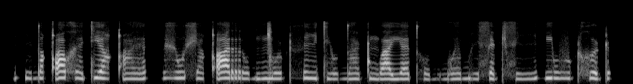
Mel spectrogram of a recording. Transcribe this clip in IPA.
ʔ i̤ d̪ ʌ qʼ o x ɛ̤ tʲ e ʁ qʼ ɛ̤ | ʒ u ʃ ɛ̤ qʼ a r o̤ b ŋ͡ǀ o̤ ʈ θ i tʲ o̤ d̪ a̤ ʈ ŋʷ a j ɛ t̪ʰ o̤ b ɡʷ ɛ̤ b i̤ s ɛ ʈ s i̤ | j u v u ʈ x ɯ ʈ

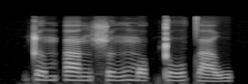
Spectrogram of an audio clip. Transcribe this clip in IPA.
ʈ ə˨˩˦ m ʔ a˨˩ ŋ ʂ ə˨˩˦ ŋ m ɔ˨˩ k̚ ʈ o˨˩˦ t̪ a˨˩˨ w

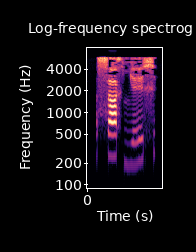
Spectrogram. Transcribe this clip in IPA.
s a˦ x ʎ e˨˦ x

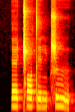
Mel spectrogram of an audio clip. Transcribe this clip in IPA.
ɛ ǁ ɔ t e ŋ ʈ͡ʂ ɯ

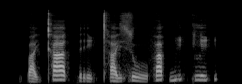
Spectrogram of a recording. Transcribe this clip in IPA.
p a˩˦ j kʰ aː˥˩ t̚ p r i˨˩ ʔ tʰ a˧ j s uː˨˩ f a˥˩ p̚ b i˥˩ ʔ k l i˦˥ ʔ

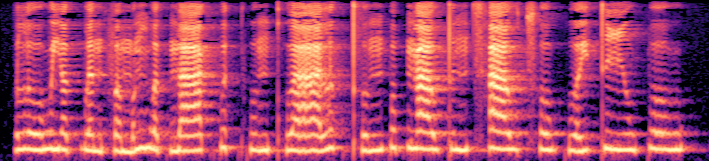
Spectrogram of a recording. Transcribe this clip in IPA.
l o˨˧ w j ɐ˨˥ k̚ l ɐ˨˩ n f ɐ˨˩ m ɐ˥ ŋ w ɐ˨ k̚ n̪ aː˨˥ k̚ p ɵ˥ t̚ kʷ ɐ˨˧ ŋ kʷʰ aː˨˧ l ʊ˥ k̚ t̪ʰ ʊ˨˥ ŋ p ɐ˥ p̚ ŋ aː˧ w t̪ ɪ˨˧ ŋ t͡sʰ aː˧ w t͡sʰ o˨˧ w kʷ ɐ˨˥ j t̪ iː˧ w p o˧ w

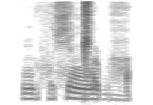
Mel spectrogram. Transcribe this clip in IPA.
n ṳ f ɔ̤ ɕ ʌ ŋ͡ǁ ə˞ b a̤

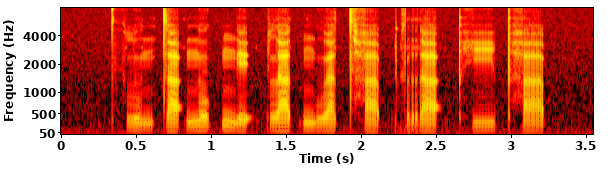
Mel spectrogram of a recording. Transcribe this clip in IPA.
pʰ l u˩˦ n t a˦˥ ʔ n o˦˥ k̚ ŋ e˨˩ ʔ p l a˥˩ t̚ ŋ u˧ a̯ tʰ a˨˩ p̚ k r a˦˥ ʔ pʰ iː˥˩ pʰ a˨˩ p̚

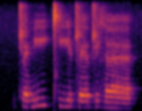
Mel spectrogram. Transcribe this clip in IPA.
ʈ͡ʂ ɛ ɦ iː ǀʰ iː ʈ͡ʂ ɛː ʈ͡ʂ i ɮ æː

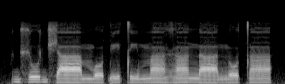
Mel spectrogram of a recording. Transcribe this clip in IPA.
d͡ʒ u˦ d͡ʒ aː˨ m o˨ ɗ i˧ t i˨ m ã˦˨ ɣ ã˦ n aː˨ n o˧ t ã˦

